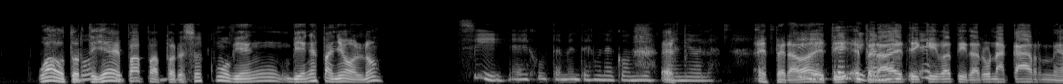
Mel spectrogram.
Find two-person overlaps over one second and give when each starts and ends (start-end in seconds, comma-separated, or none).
7.8-9.4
